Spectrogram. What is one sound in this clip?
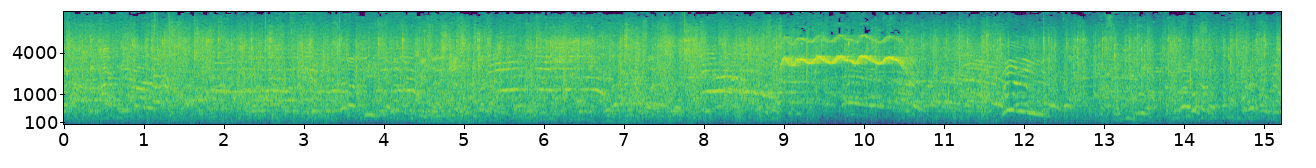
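Horses' hooves clatter on asphalt.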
